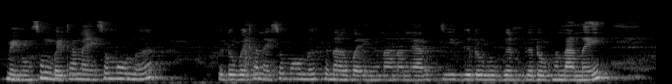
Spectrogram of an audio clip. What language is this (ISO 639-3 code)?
brx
